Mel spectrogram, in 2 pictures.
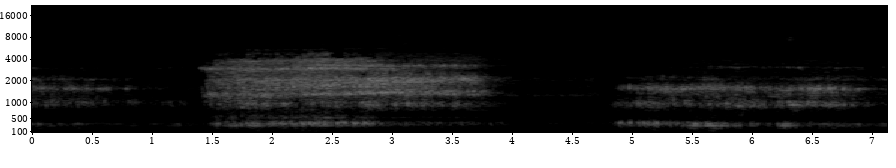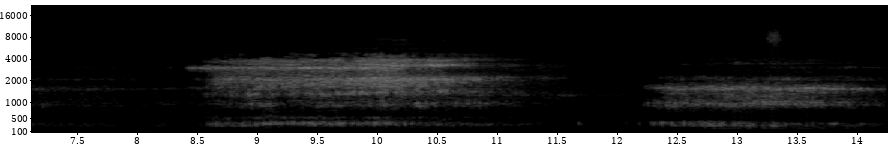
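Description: A man's slow, deep, audible breathing through the throat, in the steady rhythm of a yoga breath: four long breaths of about two seconds each, two full in-and-out cycles, with short pauses between them.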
